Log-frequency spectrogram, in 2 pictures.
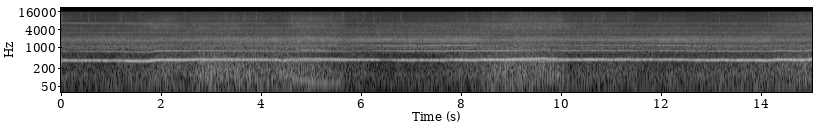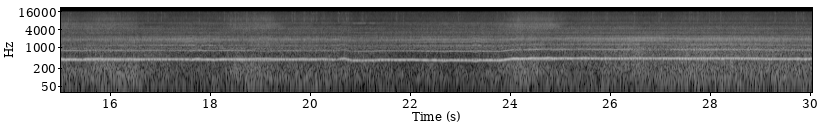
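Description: RCExplorer Tri-Mini tricopter's three F80 1900KV brushless motors spinning 6x4.5 three-blade propellers in flight, a steady whine that shifts slightly in pitch with throttle, stepping up a little about three-quarters of the way through.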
